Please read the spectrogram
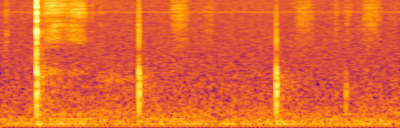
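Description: Chalk writing on a blackboard, faint overall, with three short, sharp chalk taps as figures are written.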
